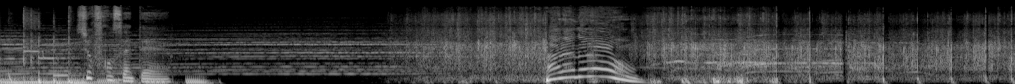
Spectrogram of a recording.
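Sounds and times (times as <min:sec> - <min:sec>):
speech: 0:00.8 - 0:02.2
audience applause: 0:03.9 - 0:10.1.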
